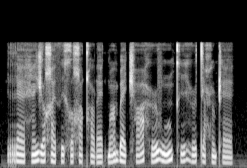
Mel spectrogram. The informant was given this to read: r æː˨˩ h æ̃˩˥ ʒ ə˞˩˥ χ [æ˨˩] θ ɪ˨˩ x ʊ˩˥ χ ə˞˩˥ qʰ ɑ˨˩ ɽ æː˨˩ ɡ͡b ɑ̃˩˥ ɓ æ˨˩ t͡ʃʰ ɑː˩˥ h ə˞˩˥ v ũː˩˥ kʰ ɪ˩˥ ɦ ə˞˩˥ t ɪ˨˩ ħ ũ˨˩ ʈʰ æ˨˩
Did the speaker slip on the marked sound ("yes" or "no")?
no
